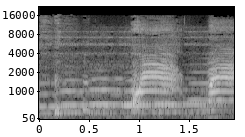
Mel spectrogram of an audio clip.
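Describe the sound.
A crow cawing: two harsh, harmonic-rich caws, the first longer than the second, over a steady sustained tone.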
